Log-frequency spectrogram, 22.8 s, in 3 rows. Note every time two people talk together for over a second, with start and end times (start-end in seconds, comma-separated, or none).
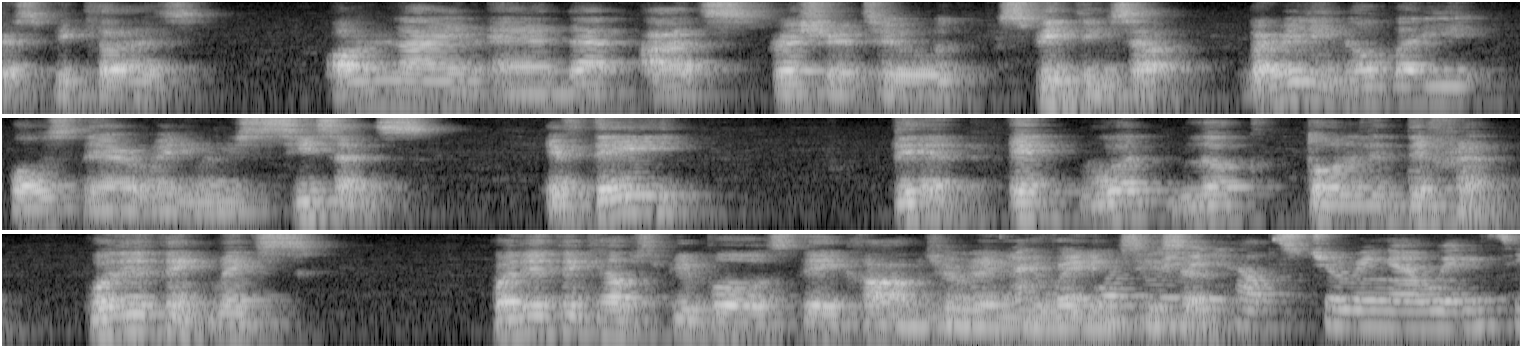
19.9-21.2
